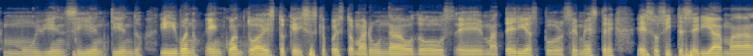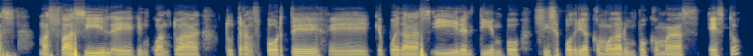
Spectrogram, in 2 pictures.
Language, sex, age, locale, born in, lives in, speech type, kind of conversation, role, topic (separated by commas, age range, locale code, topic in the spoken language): Spanish, male, 30-34, es-MX, Mexico, Mexico, conversation, advice, advisor, ¿Cómo puedo volver a estudiar siendo adulto y equilibrar mis responsabilidades?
